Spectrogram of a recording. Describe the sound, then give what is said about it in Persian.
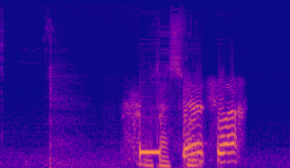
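Telephone tones sound as a caller's line drops during a radio call-in show. Three short, loud electronic bursts come in quick succession after a faint click, over low line hiss. “تلفونشان قطع شد”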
